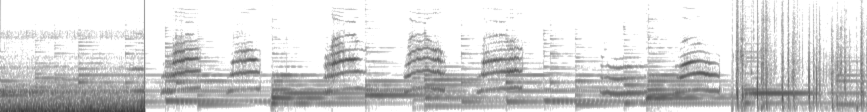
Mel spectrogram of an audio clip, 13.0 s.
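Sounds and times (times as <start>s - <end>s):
soft music with held notes: 0.0s - 12.1s
cat meowing: 2.5s - 4.0s, 4.9s - 5.5s, 6.1s - 7.8s, 9.0s - 9.4s, 10.1s - 10.8s.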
